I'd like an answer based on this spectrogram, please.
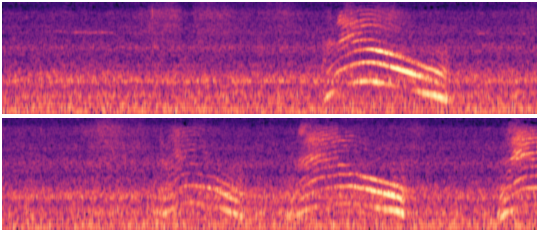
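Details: Rescued kittens Leo, Pon and Chiro climbing onto a lap to be petted; four distinct arched mews, rising then falling, spaced roughly a second or two apart over faint steady hum.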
